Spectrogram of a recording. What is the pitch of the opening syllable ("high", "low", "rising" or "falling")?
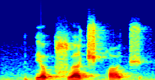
high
